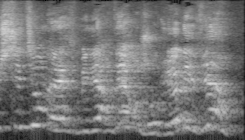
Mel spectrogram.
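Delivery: fast, high-pitched urging; excited boasting. Acted. Newly rich husband fetching his wife, excited urging. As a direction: rush it out, rising to a high call.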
